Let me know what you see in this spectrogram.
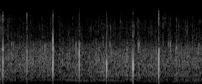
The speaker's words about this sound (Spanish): Feliz Día de los Padres a todos aquellos que son padres. Vamos y le damos un aplauso a todos que son bisabuelos, abuelos, padres o padres espirituales.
